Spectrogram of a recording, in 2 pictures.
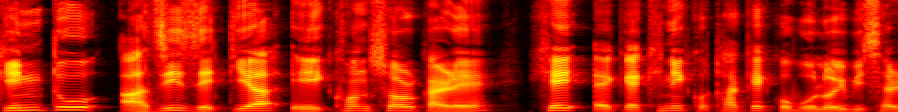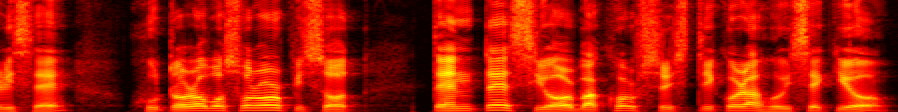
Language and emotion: Assamese, neutral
